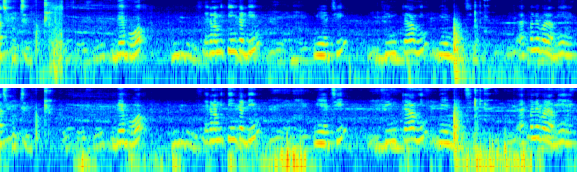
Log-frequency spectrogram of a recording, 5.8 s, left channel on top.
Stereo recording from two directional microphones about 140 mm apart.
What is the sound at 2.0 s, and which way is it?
A woman's voice, 10° right (ahead or behind).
